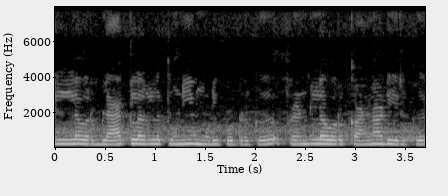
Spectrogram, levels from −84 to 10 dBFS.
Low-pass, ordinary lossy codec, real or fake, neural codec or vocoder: none; none; real; none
